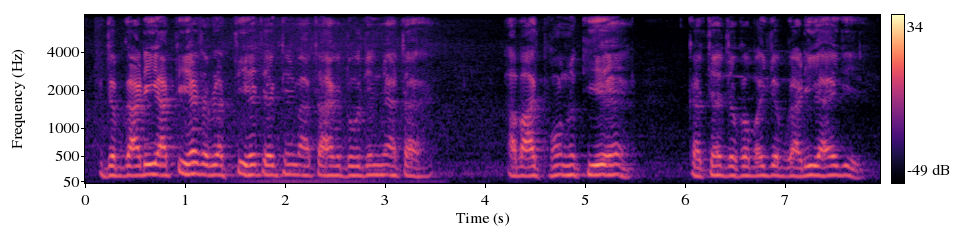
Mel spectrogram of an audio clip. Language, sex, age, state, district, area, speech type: Urdu, male, 60+, Uttar Pradesh, Mirzapur, rural, spontaneous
